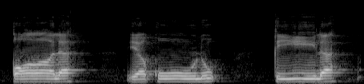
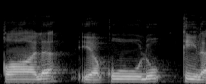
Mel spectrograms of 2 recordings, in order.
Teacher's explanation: Qala, yaqulu, qila. Alargamos, no es una vocal corta, sino es una vocal larga, y cuando se trata de una vocal larga alargamos durante 2 tiempos la letra en sí. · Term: med tabi'i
